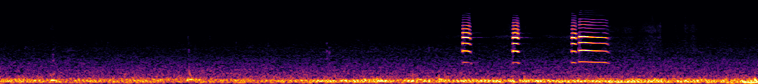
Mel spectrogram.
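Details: Jasper, a Siberian Husky up for adoption from Pet Harbor Rescue, squeaks with help from foster siblings: three short, high, harmonic-rich squeaks near the five- and six-second marks, the last one longer and sliding downward, over a steady low hum.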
